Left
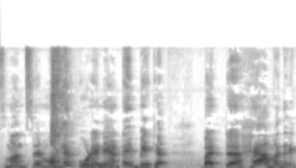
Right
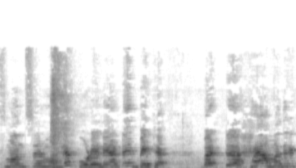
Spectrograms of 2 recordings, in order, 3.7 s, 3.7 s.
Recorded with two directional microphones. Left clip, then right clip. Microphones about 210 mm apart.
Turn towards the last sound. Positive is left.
turn(degrees=15)  # may be behind; listen again after turning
